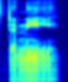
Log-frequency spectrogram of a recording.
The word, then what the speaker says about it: Denis: the first i know the pronunciation of the first name that the s is silent it's denis uh villanuev something like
